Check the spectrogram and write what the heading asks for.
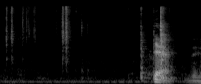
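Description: Scissors snipping through an airy white cheddar cheese puff, a short quiet snip about two-thirds of a second in, with a few faint clicks around it.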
